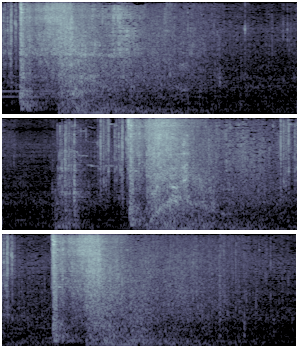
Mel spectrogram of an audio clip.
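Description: Loud blasts boom and rumble.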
